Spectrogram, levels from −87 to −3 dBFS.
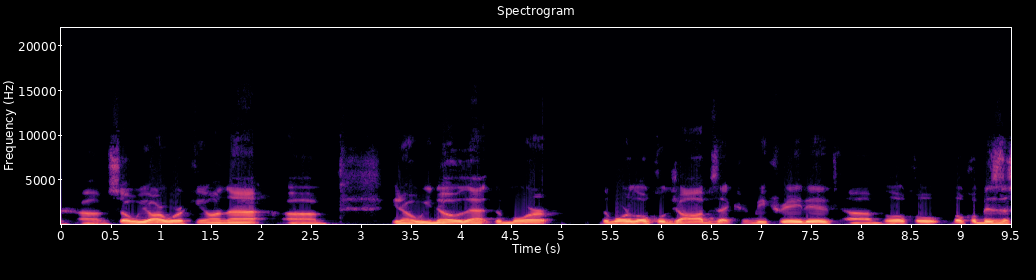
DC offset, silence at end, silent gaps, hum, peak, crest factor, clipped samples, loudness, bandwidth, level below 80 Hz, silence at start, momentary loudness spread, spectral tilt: under 0.1%; 0 s; none; none; -12 dBFS; 12 dB; under 0.1%; -24 LUFS; 9 kHz; -50 dBFS; 0 s; 11 LU; -8 dB/octave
